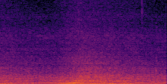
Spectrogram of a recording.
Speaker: as soon as it started worrying up it started running kind of rough now you rev it up and it's clean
